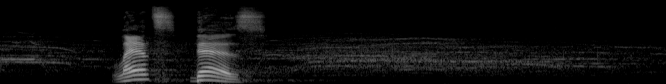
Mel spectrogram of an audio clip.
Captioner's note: audience cheering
